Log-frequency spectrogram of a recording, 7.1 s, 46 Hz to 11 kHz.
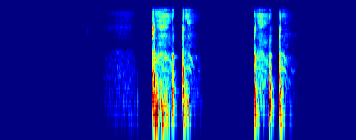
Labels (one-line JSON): {"expert_labels": [{"quality": "good", "cough_type": "dry", "dyspnea": false, "wheezing": false, "stridor": false, "choking": false, "congestion": false, "nothing": true, "diagnosis": "COVID-19", "severity": "mild"}], "age": 22, "gender": "female", "respiratory_condition": false, "fever_muscle_pain": false, "status": "symptomatic"}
